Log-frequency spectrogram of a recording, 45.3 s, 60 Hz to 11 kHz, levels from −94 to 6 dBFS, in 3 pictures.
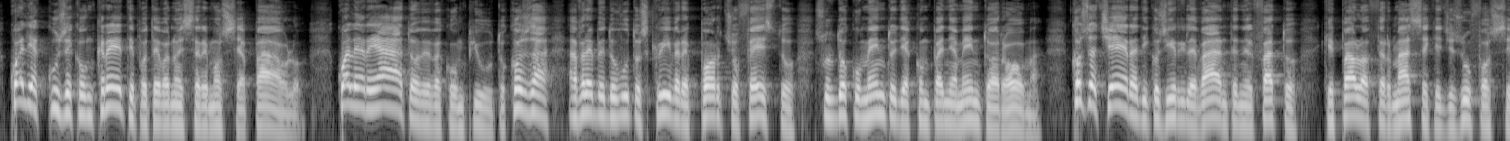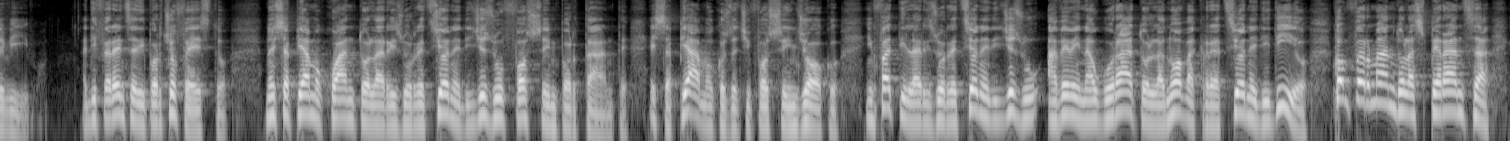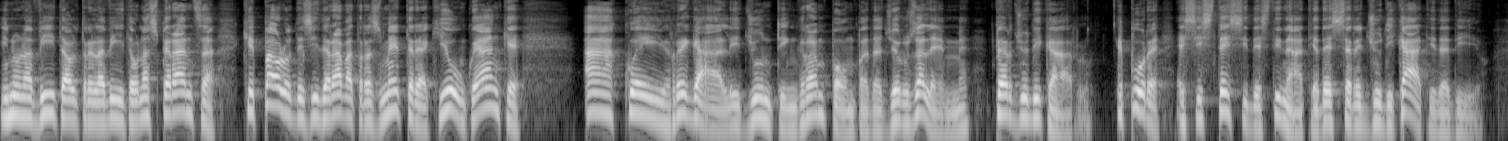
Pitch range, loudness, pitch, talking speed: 115-165 Hz, -16 LUFS, 140 Hz, 145 wpm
